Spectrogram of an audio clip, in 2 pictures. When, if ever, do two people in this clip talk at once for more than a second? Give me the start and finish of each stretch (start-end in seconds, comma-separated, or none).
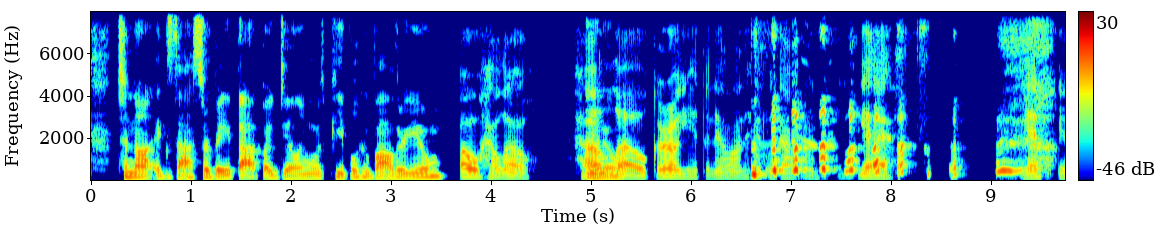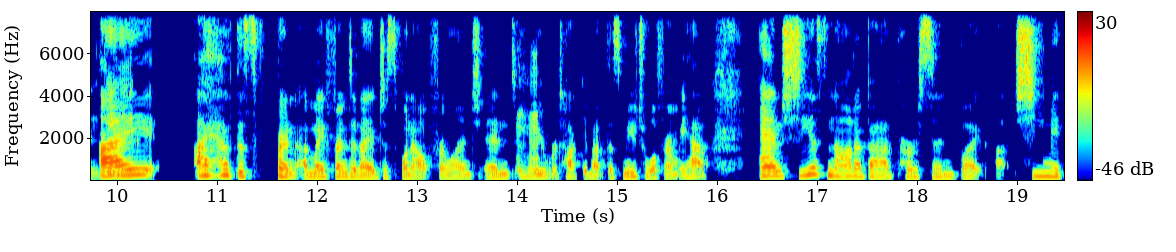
none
